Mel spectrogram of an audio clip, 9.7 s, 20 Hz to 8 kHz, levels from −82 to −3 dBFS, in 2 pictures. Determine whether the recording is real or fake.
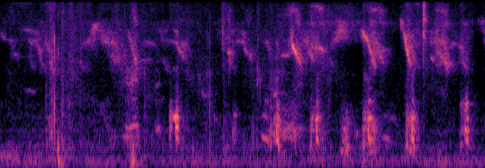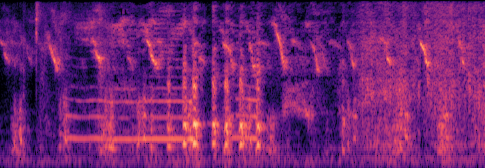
fake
